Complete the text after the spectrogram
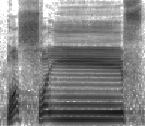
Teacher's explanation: वस्सैफ सौद को पुर करते हुए और फिर यालीन को हम क्या करेंगे, बग़ैर खींचे अदा करेंगे, ठीक है। और आखिर में हम इस पर वस्सैफ पर जब यहाँ रुकेंगे तो क्या करेंगे, थोड़ा सा लंबा करेंगे, यानी मद करेंगे।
